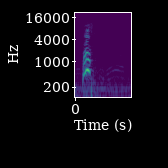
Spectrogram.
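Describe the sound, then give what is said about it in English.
One short, sharp bark from Dutch the dog rings out, fairly quiet, then fades into low background hum with no one talking. “Get Dutch's barking if you listen real close.”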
